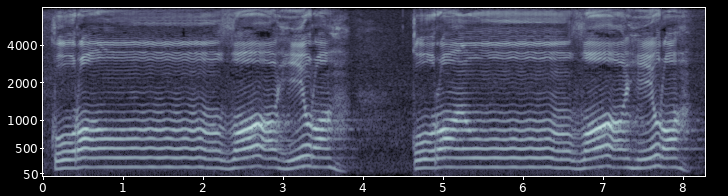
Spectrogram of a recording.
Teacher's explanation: ikhfa nun pada dha ini, dia bunyi dia ada tebal sedikit, bunyi tafkhim tebal pada gunnah.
